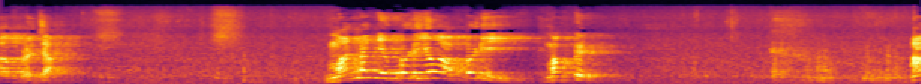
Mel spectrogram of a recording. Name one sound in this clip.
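A man speaks with emphasis into a microphone, heard through loudspeakers.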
